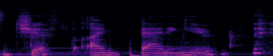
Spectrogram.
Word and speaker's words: GIF: I know the creator of the GIF format said that it's pronounced GIF with a soft G, but um you can suck it. It's GIF. It's graphical. What was it? Graphical something. Format interface interlace inter the G is for graphical.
